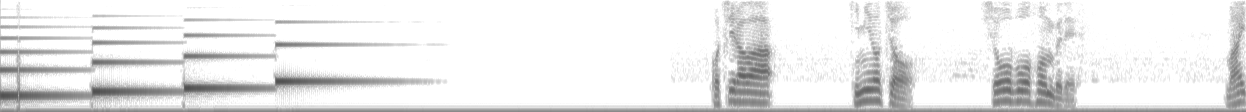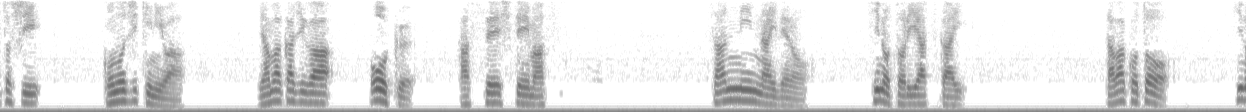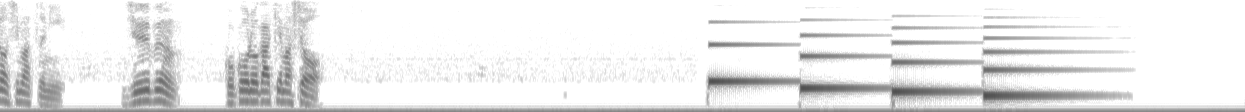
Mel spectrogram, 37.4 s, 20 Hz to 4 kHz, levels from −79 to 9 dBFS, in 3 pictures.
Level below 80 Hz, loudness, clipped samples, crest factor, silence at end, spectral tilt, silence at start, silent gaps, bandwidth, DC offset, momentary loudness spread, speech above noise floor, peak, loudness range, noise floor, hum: -68 dBFS; -32 LUFS; under 0.1%; 18 dB; 1.3 s; -5.5 dB/octave; 0 s; none; 4 kHz; 0.8%; 16 LU; 48 dB; -14 dBFS; 10 LU; -82 dBFS; none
